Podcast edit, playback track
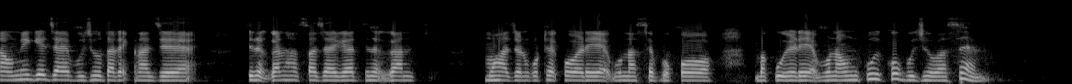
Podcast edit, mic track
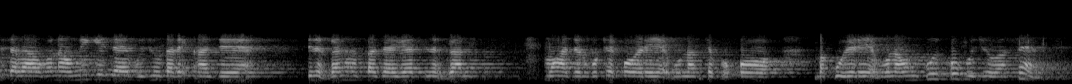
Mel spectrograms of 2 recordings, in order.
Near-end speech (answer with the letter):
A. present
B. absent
B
